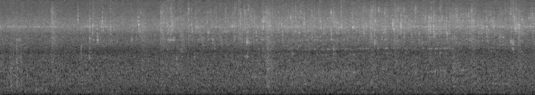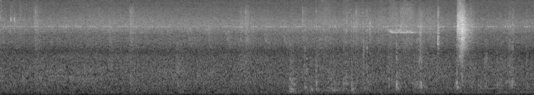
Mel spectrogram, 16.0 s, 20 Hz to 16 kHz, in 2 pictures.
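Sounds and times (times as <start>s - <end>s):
water trickling into engine hopper: 0.8s - 9.2s.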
